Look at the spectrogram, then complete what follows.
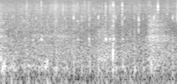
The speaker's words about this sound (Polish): Dolewamy wody.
